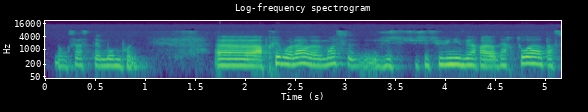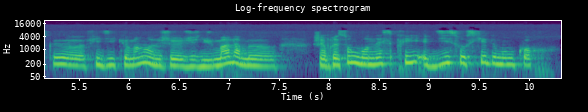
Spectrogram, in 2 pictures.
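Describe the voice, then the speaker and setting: Mellow-voiced woman in her forties, muffled audio. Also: lowish voice. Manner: halting, self-searching, repeats words. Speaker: client in a hypnosis session interview. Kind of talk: personal account in conversation.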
